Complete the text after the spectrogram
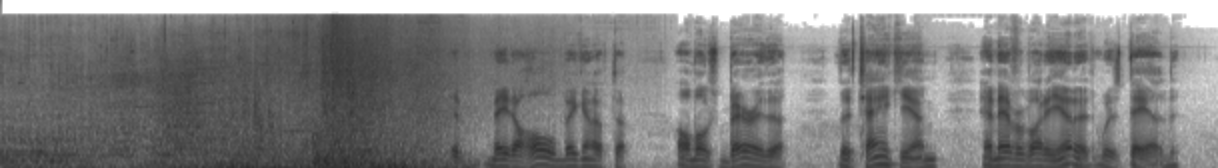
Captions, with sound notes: (tank thudding in gravel) It made a hole big enough to almost bury the tank in and everybody in it was dead.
